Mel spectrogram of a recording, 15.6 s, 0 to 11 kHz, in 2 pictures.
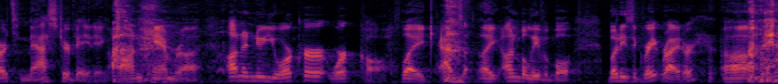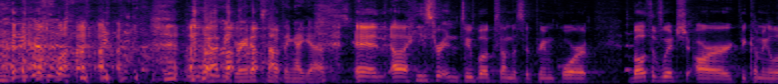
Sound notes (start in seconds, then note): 7.4 laughter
